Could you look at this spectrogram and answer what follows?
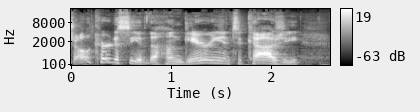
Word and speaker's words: Tokaji: courtesy of the Hungarian Tokaji, pronounced Tokai. Have I been saying it wrong this whole time? It's literally pronounced Tokai.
